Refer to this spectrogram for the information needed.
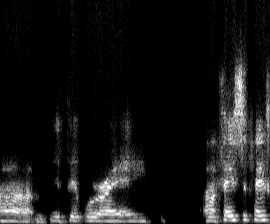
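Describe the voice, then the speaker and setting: In an American accent, a woman with a fairly low pitch and ordinary pitch variation speaks at a fairly slow pace, somewhat breathy, in a dry, close sound with no echo. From US Midwest, Cleveland, Ohio. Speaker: professor. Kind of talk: lecture. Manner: hesitant, many fillers.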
